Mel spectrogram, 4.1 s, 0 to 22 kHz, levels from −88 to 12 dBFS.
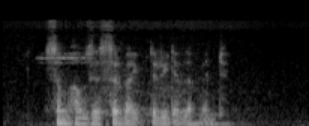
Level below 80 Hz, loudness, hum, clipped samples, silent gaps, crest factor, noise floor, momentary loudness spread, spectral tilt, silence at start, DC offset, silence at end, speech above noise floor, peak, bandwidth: -44 dBFS; -30 LUFS; none; under 0.1%; none; 22 dB; -66 dBFS; 12 LU; -6.5 dB/octave; 0.5 s; under 0.1%; 1.05 s; 37 dB; -8 dBFS; 11.5 kHz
